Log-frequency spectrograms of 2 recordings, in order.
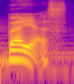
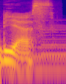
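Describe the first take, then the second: First: The word is pronounced with an English accent. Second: The word is pronounced the French way.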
